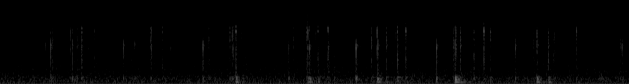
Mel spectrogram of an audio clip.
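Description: Long acrylic nails tap and scratch a flat holographic mermaid scale-print fabric. Soft, irregular taps and brief scratchy strokes come as short bright clicks over a faint low patter, with no ring after each touch. The whole passage stays quiet.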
